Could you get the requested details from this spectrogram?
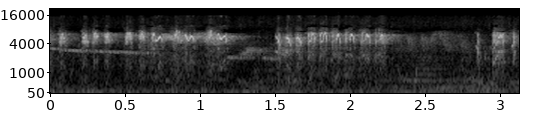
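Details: Orange-headed thrush in full song, delivering two bursts of quick, high-pitched chattering notes with a faint sliding whistle beneath, and a short final flurry.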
